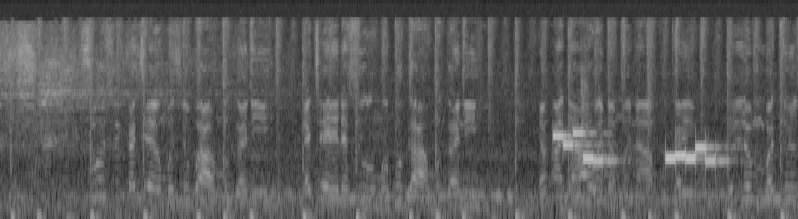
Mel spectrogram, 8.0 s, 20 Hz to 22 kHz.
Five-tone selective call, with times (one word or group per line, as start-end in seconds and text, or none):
5.5-6.0 07721
6.7-7.2 23261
